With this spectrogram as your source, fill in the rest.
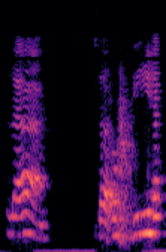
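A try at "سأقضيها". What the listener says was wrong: Sa'aqdiha, bukan sa'uqdi. Aqdiha.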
